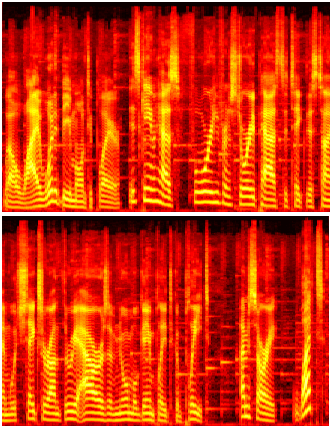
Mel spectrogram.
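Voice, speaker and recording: A man's voice: medium pitch, lively intonation, brisk, few pauses, soft background music. A young man narrating a comedic video game review in an exasperated, sarcastic way.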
